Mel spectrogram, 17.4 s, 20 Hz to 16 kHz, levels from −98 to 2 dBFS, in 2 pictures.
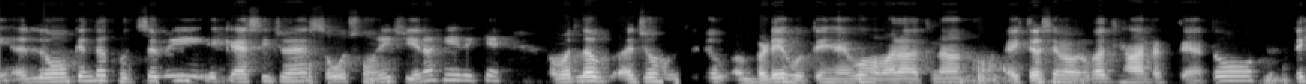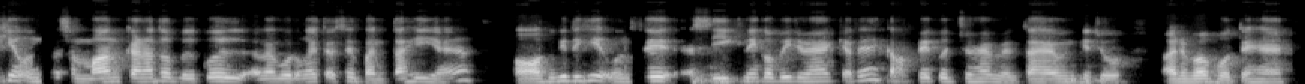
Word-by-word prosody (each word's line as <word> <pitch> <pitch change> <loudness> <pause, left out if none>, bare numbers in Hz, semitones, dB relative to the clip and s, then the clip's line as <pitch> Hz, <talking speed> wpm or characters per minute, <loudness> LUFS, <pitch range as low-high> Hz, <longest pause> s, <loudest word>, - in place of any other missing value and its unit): कि 145 - -6
लोगों 165 +1 +1
के 190 - 0
अंदर 195 +2 -1
खुद 155 -3 -7
से 185 - +1
भी 200 0 -2 0.2
एक - - -7
ऐसी 155 +3 -1
जो 170 - 0
है 175 +1 +2
सोच 80 - -4
होनी 150 +3 -3
चाहिए 145 -3 -3
ना 205 - +1
कि 225 0 -4
देखिए, 205 -1 -6 0.4
मतलब 175 +3 +4 0.2
जो 170 - +1
हमसे 155 -3 -10
जो 130 - -6
बड़े 155 +5 +6
होते 135 - -2
हैं 130 - +1
वो - - +3
हमारा 140 +2 +4
इतना 140 +1 -1 0.4
एक - - -1
तरह 140 - +6
से 155 - -1
मैं 145 - +3
बोलूँगा 140 +2 +1
ध्यान 125 -1 +4
रखते 125 0 -5
हैं, - - -1
तो 195 +1 -1
देखिए 190 +5 -1
उनका 160 0 -4
सम्मान 145 +3 +5
करना 160 0 +5
तो - - +1
बिल्कुल 165 +3 +1
मैं 145 - +2
बोलूँगा 145 +2 0
एक - - -4
तरह - - -1
से 175 - -3
बनता 125 +3 0
ही 155 - -2
है। 130 - -2 0.4
और - - +7
क्योंकि 165 +5 0
देखिए, 185 +3 0
उनसे 180 +5 +3 0.3
सीखने 150 +3 -1
को 170 - +1
भी 175 - +1
जो 165 -1 -1
है 165 +1 +3
कहते 185 +4 -3
हैं 230 +1 -2
काफ़ी - - 0
कुछ 160 -2 -5
जो 150 - -2
है 155 - +1
मिलता 125 0 0
है 130 0 +5
उनके 135 - -4
जो 135 - 0 0.4
अनुभव 130 +2 +5
होते 125 - 0
हैं - - +1
155 Hz, 250 wpm, -24 LUFS, 140-175 Hz, 0.4 s, और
